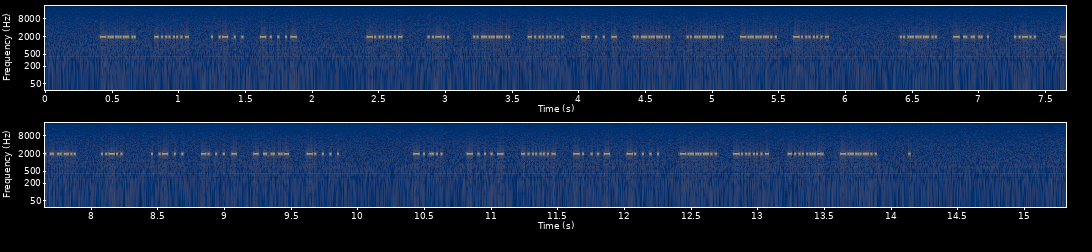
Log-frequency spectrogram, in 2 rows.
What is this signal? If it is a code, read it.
Hellschreiber (Feld-Hell, 122.5 baud), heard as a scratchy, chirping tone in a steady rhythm, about 2000 Hz. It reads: BOTH DISCUSSED SPIRITUAL KNOWLEDGE.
